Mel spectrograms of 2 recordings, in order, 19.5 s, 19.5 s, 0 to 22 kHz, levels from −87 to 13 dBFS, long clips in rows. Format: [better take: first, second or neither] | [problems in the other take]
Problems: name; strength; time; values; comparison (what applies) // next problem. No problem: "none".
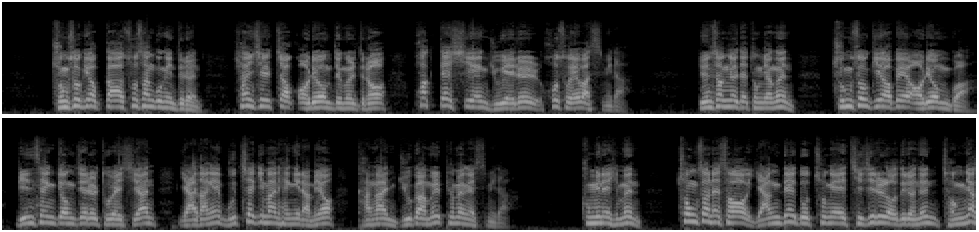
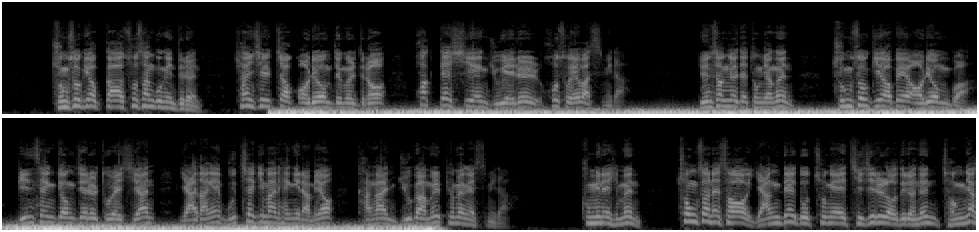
first | low rumble; noticeable; from 2.5 to 14 s; 20 dB below the speech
